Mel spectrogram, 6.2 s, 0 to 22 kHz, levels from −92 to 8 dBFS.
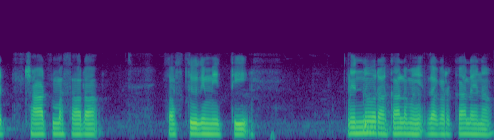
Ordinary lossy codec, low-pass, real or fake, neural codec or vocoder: none; 5.4 kHz; real; none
